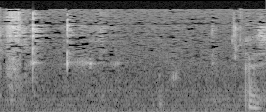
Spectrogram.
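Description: Metal spoon stirring in a ceramic mug of cold cappuccino, clinking against the mug's side. There are a few light clinks with a brief ring in the first half second, then fainter taps.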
